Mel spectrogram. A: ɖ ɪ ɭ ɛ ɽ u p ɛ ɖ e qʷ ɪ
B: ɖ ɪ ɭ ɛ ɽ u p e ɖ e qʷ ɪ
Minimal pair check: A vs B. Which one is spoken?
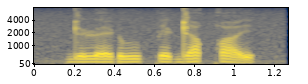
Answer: B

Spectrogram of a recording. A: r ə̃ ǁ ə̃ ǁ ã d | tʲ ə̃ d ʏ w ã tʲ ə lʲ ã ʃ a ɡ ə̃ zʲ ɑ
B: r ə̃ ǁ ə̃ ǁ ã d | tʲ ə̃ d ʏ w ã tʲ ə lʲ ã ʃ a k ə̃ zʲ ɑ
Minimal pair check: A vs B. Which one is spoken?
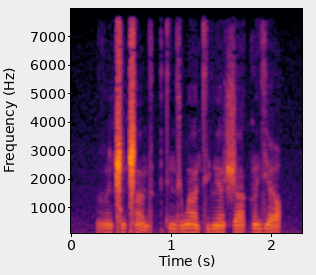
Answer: B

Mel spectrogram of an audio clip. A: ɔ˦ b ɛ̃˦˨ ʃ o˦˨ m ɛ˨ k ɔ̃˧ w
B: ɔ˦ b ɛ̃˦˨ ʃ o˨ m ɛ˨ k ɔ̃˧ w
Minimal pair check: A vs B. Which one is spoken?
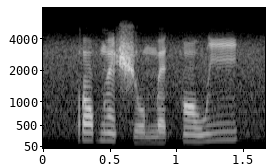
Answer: B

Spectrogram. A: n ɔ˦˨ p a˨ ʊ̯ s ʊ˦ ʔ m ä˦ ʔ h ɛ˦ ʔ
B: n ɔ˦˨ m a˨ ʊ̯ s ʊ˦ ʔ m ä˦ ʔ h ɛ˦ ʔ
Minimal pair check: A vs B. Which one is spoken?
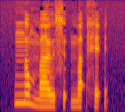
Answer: B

